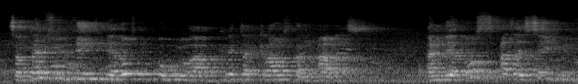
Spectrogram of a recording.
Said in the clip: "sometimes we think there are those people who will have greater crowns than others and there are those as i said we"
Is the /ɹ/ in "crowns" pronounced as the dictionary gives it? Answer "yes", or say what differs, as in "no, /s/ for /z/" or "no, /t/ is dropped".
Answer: no, /ɹ/ is dropped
